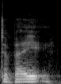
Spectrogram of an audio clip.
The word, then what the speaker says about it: Dubai: You've been to a place like Dubai, or Dubai, whichever way you want to pronounce it, or I might say it properly, Myanmar.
